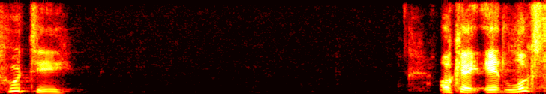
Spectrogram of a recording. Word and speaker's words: Houthi: Arabic sound represented by the Arabic letter similar to an aspirated T, has no unambiguous English translation. The closest approximation is TH, as it represents the sound in boathouse. Hootie.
